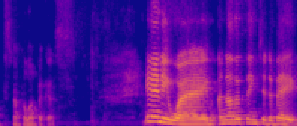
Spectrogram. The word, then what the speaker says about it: Snuffleupagus: we find out parallel it's like Snuffaluffagus it's Snuffaluffagus it's Snuffleupagus Snuffaluffagus no Snuffleupagus anyway another thing to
